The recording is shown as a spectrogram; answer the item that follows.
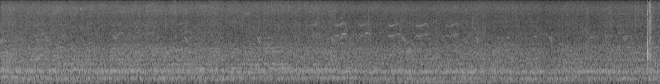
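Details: Bees living under the roofing give a steady, dense buzz that holds at one level throughout, with faint higher chirps scattered over it and a click at the very end.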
